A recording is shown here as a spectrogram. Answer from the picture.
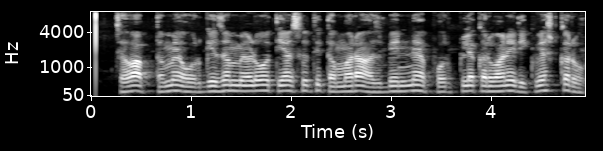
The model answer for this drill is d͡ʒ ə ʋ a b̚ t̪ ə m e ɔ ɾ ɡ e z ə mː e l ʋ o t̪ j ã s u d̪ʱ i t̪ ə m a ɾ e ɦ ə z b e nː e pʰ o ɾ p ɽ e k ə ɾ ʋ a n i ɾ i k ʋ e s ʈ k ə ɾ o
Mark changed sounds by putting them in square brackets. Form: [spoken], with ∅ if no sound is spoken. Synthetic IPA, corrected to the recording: d͡ʒ ə ʋ a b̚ t̪ ə m e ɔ ɾ ɡ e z ə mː e [ɭ] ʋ o t̪ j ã s u d̪ʱ i t̪ ə m a ɾ [a] ɦ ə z b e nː e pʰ o ɾ p [l] e k ə ɾ ʋ a n i ɾ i k ʋ e s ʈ k ə ɾ o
